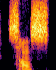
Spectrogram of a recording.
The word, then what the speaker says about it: sens: Oh, Ça n'a pas de sens, so you pronounce. I pronounce the S.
